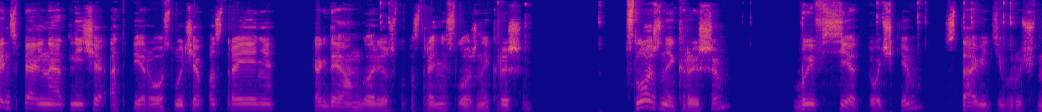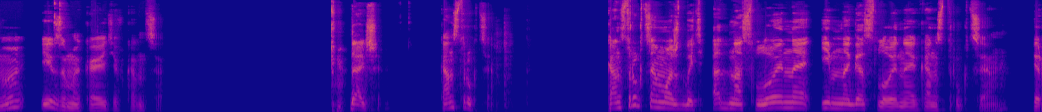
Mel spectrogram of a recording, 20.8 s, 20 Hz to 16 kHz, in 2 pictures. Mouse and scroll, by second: 3.7 click, 4.9 middle click, 5.8 click, 7.3 click, 8.2 click, 8.7 click, 9.1 click, 9.6 click, 10.0 click, 10.9 click.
